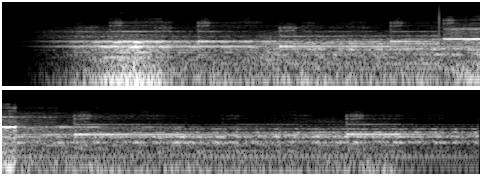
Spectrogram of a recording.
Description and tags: ab harbourt atmos
sounds like a foggy haunted harbour
soundscape, drone, evolving, pad, freaky, ambient, sound, experimental, horror, atmospheres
